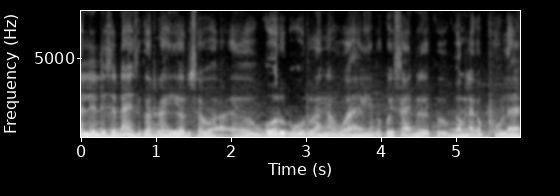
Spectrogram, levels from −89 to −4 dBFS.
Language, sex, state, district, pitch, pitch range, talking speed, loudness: Hindi, male, Punjab, Fazilka, 125 Hz, 125-130 Hz, 70 wpm, -15 LUFS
